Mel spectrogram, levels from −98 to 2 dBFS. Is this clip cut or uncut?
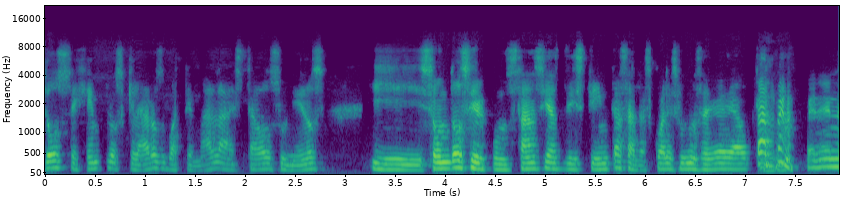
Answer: cut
